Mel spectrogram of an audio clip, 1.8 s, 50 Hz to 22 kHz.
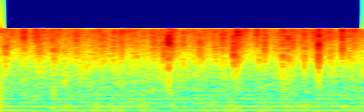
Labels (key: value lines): label: biophony, midshipman
recorder: SoundTrap 500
